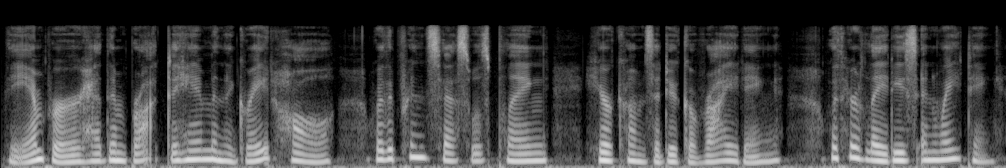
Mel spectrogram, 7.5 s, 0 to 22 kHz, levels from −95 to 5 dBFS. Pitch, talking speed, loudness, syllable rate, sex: 180 Hz, 215 wpm, -18 LUFS, 5.4 syllables/s, female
